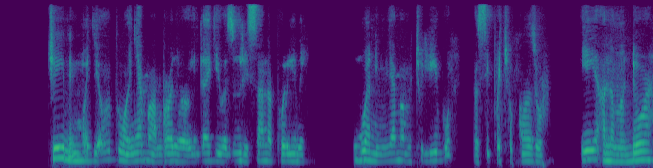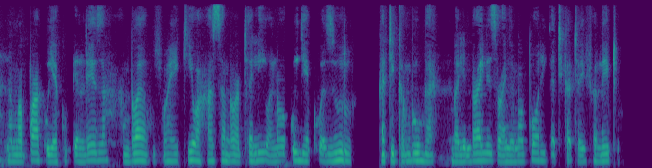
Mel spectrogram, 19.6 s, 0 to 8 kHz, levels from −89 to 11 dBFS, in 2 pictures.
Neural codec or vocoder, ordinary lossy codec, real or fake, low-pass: codec, 16 kHz, 1 kbps, X-Codec, HuBERT features, trained on general audio; MP3, 48 kbps; fake; 7.2 kHz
